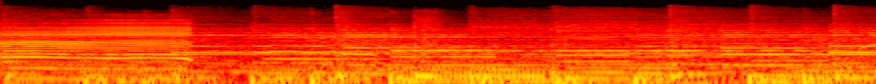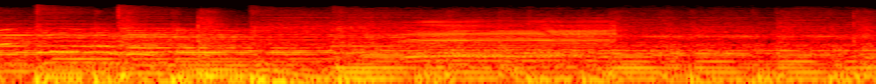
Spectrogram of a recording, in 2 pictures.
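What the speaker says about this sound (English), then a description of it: "She seems to be the most vocal of all the sheep here." Sheep bleating on a farm, several drawn-out calls from a vocal ewe heard close and loud over a dense background of music or noise.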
